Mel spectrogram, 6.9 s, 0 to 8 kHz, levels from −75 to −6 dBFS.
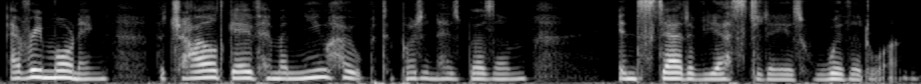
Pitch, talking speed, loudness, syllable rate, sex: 205 Hz, 165 wpm, -19 LUFS, 5.0 syllables/s, female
